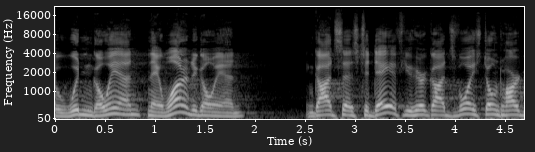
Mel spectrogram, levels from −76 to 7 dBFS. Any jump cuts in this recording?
yes; 1 cut; at 0.9 s

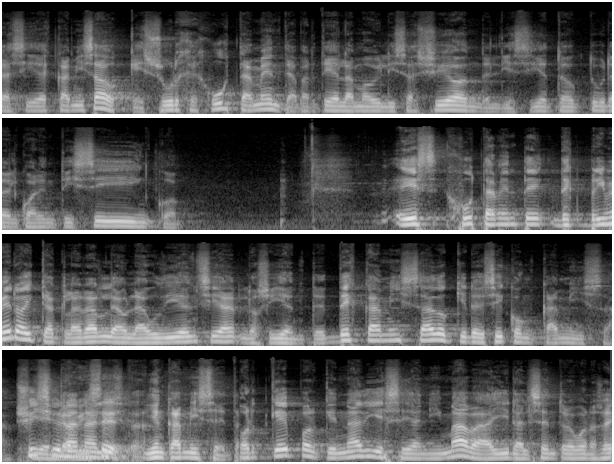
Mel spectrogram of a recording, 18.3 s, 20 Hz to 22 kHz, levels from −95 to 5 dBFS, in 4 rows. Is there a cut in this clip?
yes; 2 cuts; at 13.8 s, 15.5 s

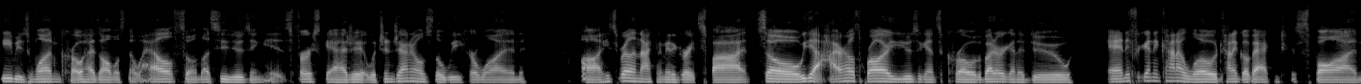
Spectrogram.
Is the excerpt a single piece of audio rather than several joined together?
no; 2 cuts; at 7.5 s, 12.2 s

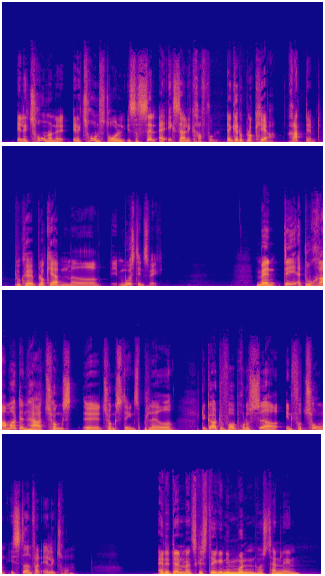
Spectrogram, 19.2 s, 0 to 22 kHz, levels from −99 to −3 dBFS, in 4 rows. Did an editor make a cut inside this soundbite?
no; 0 cuts

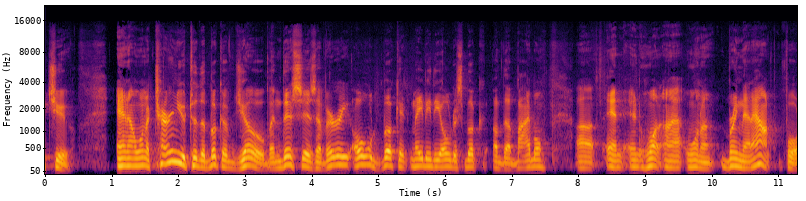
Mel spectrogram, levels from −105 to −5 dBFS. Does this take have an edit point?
no; 0 cuts

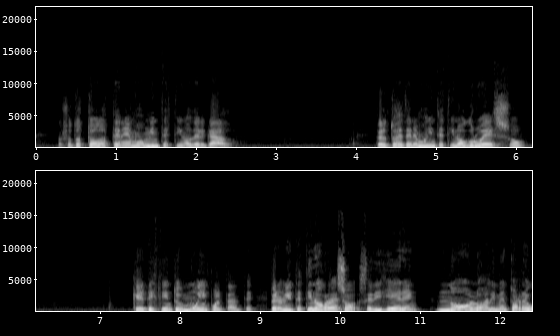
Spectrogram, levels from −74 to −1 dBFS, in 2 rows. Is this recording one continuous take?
no; 2 cuts; at 7.4 s, 9.1 s

